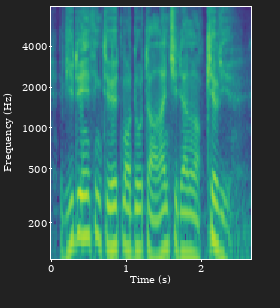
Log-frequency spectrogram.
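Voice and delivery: put-on tearful serious tone. Retelling a father-in-law's warning before the wedding: imitating a tearful serious threat. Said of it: "tears streaming down his eyes".

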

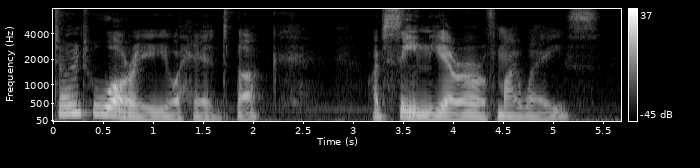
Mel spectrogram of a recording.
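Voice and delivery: lilting, sing-song voice rising and falling. A narrator voices Angel speaking to Buck, in a lilting Angel voice. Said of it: "in that lilting voice of yours says".

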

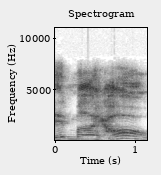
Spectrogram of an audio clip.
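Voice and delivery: put-on, very high, menacing mobster-style yell, long "home". Retelling quoting The Godfather to a cat: threatening Michael Corleone yelling. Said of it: "quoted The Godfather to your cat in a threatening manner".

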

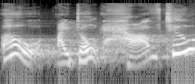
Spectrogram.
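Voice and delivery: slow, high, rising, surprised and amused voice.

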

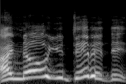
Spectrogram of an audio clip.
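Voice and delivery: high, desperate pleading voice. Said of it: "she's pleading with Michael".

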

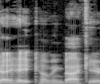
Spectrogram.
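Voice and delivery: usual speaking voice

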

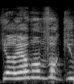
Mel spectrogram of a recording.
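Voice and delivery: nervous, twitchy tough-guy voice. Imitating someone making a threat with nervous energy: imitating a jittery threat. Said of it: "you're too jittery".

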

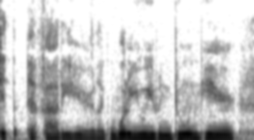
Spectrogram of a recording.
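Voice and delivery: loud, all-out screaming rant. Retelling how a big guy reacted at a party: imitating someone screaming. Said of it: "he just started screaming".

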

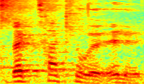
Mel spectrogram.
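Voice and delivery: bad, terrible put-on fake British accent. Joking during a chat about buying a flat, terrible british accent. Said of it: "You have a terrible British accent".

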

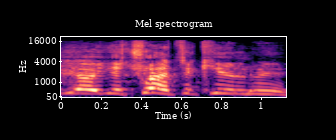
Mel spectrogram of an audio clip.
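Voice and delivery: put-on Jamaican accent, very high and loud. Voicing Bella after she threw up pork: Jamaican accent. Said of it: "does a Jamaican accent for everybody".

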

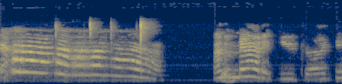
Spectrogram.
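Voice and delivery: high, very slow yell, "Ah" stretched long. Imitating Jon Snow screaming at the dragon: imitating Jon Snow screaming. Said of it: "Jon stands up and screams at the dragon".

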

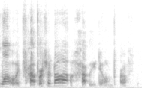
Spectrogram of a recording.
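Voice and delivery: put-on deep-pitched doll voice. Joking about calling at night pretending to be Robert: deep Robert voice. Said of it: "talk in a deeper voice when it was Robert's".

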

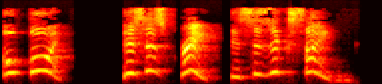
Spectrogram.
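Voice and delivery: very high, squeaky, sing-song cartoon voice. Voicing a doll in front of the camera for comedy videos, in a Mickey Mouse voice. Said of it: "I would make voices like Mickey Mouse".

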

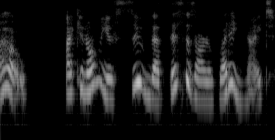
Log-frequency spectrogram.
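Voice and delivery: ordinary delivery

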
